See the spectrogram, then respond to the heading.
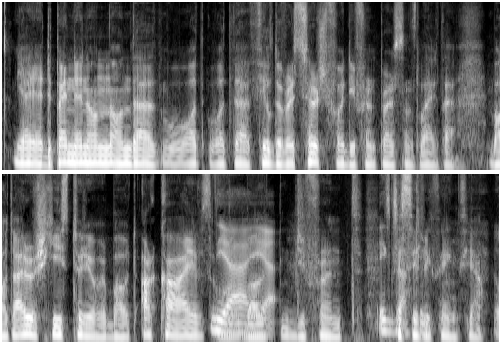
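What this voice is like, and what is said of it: Ukrainian-accented English. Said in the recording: “people will have picked up, from your accent ... you are from another part of the world. In fact, you're from Ukraine.”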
